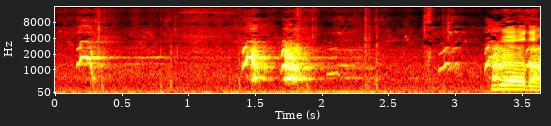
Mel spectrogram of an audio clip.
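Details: Dog Tongtong, barking to play with a novice delivery driver, gives scattered high whining yips and short barks separated by pauses, ending in a louder harsh burst, with speech nearby.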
